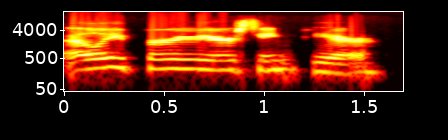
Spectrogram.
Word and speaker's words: Elle Purrier St. Pierre: Yeah, it's Elle Purrier St. Pierre.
